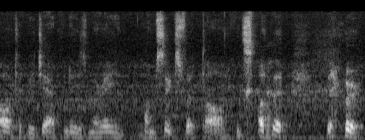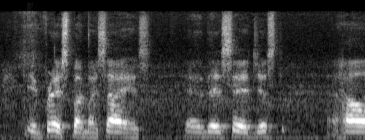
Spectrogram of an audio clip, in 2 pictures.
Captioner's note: chuckle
